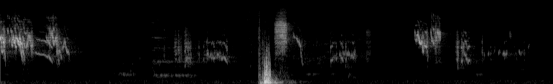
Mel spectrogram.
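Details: Cheerful budgie making raspy chirps and soft chatter, broken by one sharp knock, then a couple more bright chirps and quiet twittering.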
